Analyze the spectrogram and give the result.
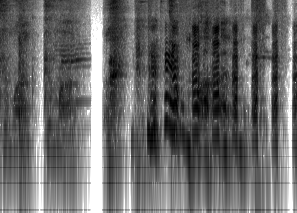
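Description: A person imitates a cat with a string of drawn-out, wavering meows, fairly loud, separated by brief pauses, the last few running together in quick succession.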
